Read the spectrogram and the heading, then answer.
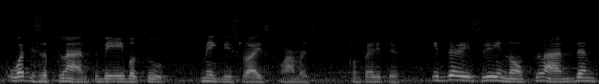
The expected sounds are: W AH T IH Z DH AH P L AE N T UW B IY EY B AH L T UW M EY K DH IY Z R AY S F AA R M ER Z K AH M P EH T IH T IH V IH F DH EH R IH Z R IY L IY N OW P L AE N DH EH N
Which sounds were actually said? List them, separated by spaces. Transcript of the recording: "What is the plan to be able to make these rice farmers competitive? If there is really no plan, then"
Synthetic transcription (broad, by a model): W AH T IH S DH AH P L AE N T UW B IY EY B AH L T UW M EY K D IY S R AY S F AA R M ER S K AH M P EH T IH T IH V IH F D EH R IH S R IY L IY N OW P L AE N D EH N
